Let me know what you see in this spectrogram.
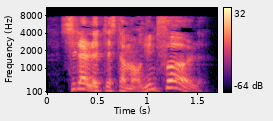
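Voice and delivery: high cry at full volume. Narrator reads a man who has just stood up, crying out. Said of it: "Il cria".

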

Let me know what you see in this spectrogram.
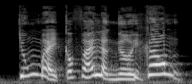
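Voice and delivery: uncontrolled, very high, shrieking scream. Narrator voices Bà Tình after hurling a bowl at the official's head, screaming. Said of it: "gào lên".

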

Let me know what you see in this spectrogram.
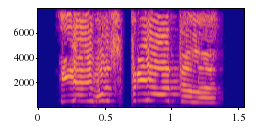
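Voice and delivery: very high, high-pitched shouted outcry. Accused of planting a pistol, the woman shouts. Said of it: "крикнула Настя".

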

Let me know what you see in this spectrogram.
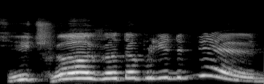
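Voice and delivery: very loud wolf growl with wild swings. Narrator reads the wolf at the door of Nif-Nif's straw hut, growling. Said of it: "прорычал волк".

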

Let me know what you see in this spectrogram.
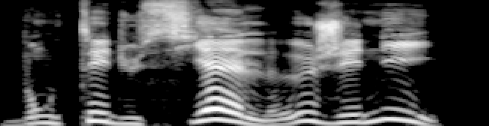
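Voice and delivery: high, very slow, drawn-out joyful cry. When the father relents, the mother cries out to her daughter with joy. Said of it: "cria la mère en rougissant de joie".

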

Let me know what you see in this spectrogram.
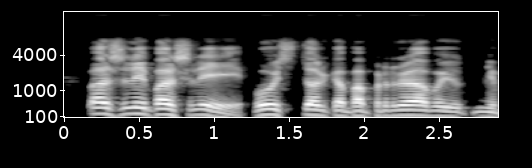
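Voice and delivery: ordinary delivery

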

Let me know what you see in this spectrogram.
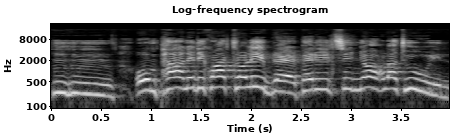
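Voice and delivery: loud, high, bellowing bawling shout. The baker's wife calls out an order for a customer: bawled. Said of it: "Sbraitò la fornaia".

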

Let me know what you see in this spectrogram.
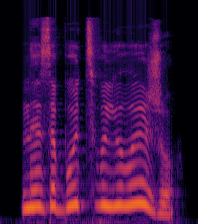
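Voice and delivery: loud, high-pitched shouting. Lesa calls out to Rik as she throws something to him, shouted. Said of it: "крикнула Леса".

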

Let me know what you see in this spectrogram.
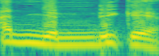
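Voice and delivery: high, panicked, frightened shout. Narrator voices a wife crying out to her husband in alarm, panicked shout. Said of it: "chị hốt hoảng chị la lên".

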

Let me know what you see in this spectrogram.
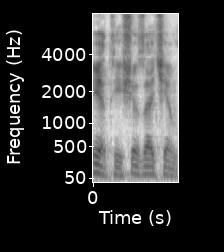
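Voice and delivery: plain reading voice

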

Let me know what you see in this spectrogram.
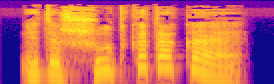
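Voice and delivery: ordinary talk

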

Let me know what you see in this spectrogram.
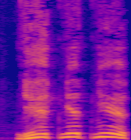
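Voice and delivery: shrill, very high, horrified scream of terror. An adjunct cuts off the count's orders, screaming in horror. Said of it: "в ужасе закричал Тауберт".

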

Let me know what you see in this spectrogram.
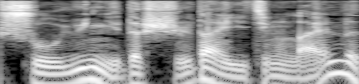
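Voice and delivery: plain

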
